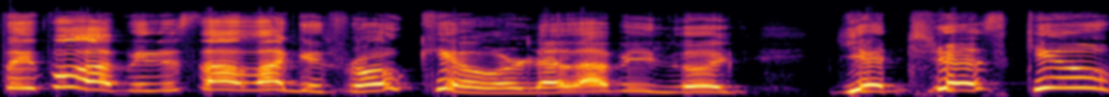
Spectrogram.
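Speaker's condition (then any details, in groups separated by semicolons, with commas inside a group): Cerebral palsy; difficulty typing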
